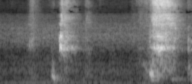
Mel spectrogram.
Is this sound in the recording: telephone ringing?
no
